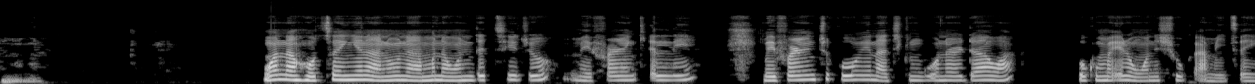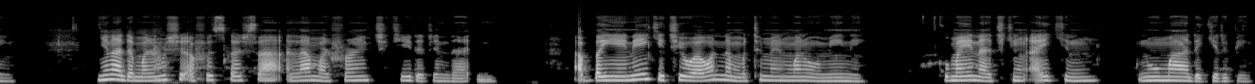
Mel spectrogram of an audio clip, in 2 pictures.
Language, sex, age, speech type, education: Hausa, female, 30-45, spontaneous, tertiary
